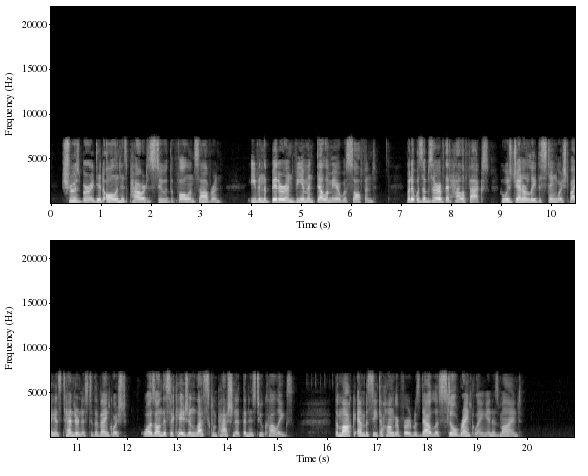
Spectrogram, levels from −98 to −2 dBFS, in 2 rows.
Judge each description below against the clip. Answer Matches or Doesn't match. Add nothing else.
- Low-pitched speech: Doesn't match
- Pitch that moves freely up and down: Doesn't match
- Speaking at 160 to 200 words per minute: Matches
